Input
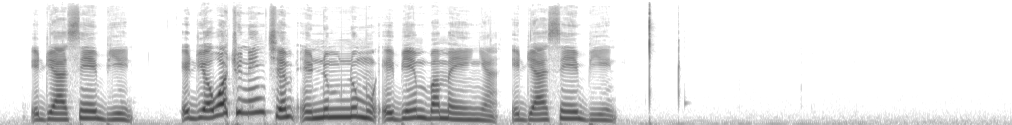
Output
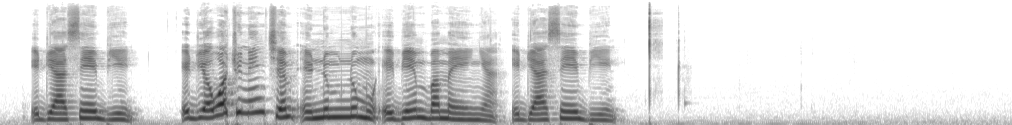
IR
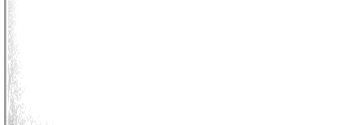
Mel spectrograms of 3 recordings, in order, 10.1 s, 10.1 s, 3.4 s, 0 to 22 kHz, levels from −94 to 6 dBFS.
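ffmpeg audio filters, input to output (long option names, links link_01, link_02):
-filter_complex "[0:a]asplit=2[link_01][link_02];[1:a]atrim=start_sample=2205,atrim=end_sample=4410,asetrate=33516,aresample=44100[link_03];[link_02][link_03]afir=irnorm=-1:irlink=0,volume=13dB[link_04];[link_01][link_04]amix=inputs=2:normalize=0,volume=-7.5dB"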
